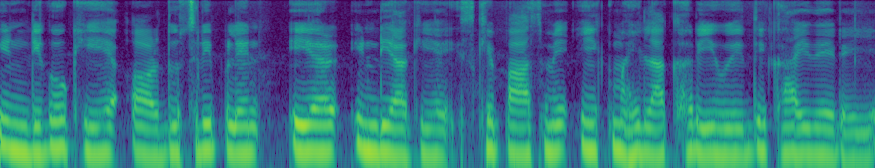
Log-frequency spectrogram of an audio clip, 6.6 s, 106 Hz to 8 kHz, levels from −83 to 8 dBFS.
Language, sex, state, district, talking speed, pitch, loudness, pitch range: Hindi, male, Uttarakhand, Tehri Garhwal, 190 wpm, 155 Hz, -15 LUFS, 150-165 Hz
